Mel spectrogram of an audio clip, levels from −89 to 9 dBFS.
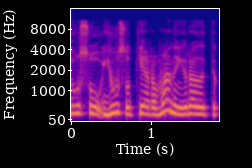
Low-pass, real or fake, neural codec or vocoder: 10.8 kHz; real; none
